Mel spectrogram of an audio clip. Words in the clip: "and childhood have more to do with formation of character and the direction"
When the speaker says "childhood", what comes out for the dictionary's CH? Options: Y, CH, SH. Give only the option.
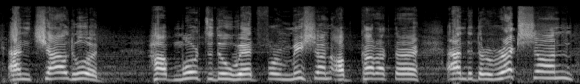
CH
